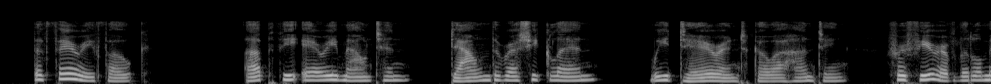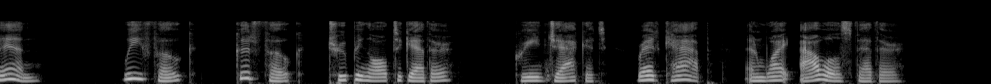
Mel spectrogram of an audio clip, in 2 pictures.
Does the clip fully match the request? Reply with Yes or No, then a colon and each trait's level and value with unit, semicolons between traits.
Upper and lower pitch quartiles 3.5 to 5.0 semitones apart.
Yes: average, 4.0 semitones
